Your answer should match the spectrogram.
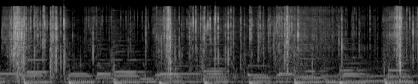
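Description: A squishy toy's clear plastic bag crinkling as it is handled, in several loud bursts: at the start, a little before two seconds in, and again near the end. Background music with a light melody plays under it.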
